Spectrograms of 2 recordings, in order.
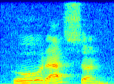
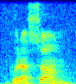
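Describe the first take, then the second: First: "corazón" split into co-ra-zón; "corazón" in three measured beats, co, ra, zón; syllable by syllable. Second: Said in the usual way. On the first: Shown as a demonstration. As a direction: pause between each syllable of "corazón". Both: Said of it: "la división silábica".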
